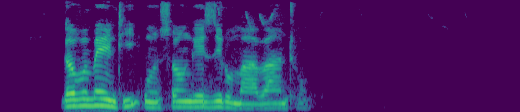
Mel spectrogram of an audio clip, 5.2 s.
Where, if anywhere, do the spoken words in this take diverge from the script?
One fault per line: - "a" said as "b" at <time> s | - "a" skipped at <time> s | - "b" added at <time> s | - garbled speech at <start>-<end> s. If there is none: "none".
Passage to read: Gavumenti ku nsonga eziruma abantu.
none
